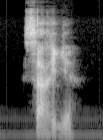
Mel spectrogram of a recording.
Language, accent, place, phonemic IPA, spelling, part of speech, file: French, France, Lyon, /sa.ʁiɡ/, sarigue, noun, LL-Q150 (fra)-sarigue.wav
- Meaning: opossum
